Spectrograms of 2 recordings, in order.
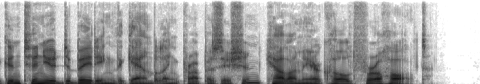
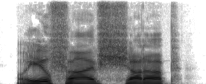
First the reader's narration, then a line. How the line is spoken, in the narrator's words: Mirrodin barked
